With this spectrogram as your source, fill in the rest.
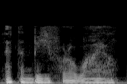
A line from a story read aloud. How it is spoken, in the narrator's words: Leia said softly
